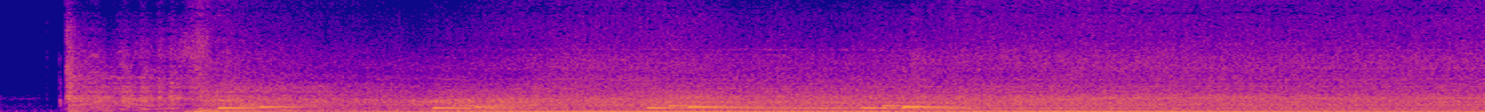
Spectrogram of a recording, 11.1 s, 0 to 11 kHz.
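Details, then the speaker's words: Ford Super Duty Tremor 7.3 Godzilla V8 just after spark plug replacement: catches quickly into steady, fast cold-start high idle with an even smooth beat and no misses; normal cold start. "Doesn't sound bad to me. It's got the cold start, high idle. Cool. We'll let her warm up and then be off on the road."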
